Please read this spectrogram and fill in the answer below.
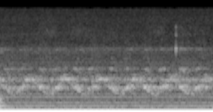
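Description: A steady low electrical hum, the mains hum of the recording setup, with a faint warbling tone wavering above it.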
